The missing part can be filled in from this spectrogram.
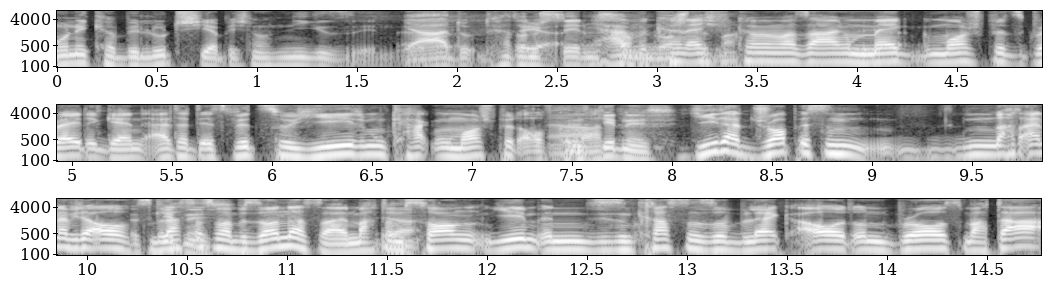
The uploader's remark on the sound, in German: Wir sind auf dem Deichbrand Festival auf dem Campingplatz.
